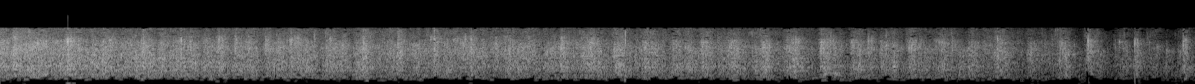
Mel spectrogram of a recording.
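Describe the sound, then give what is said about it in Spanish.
Sustained audience applause given to the Lord fills the whole stretch, a dense, steady wash of many hands clapping at an even loudness, with no voices standing out. “¿Cuánto le dan aplausos al Señor?”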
